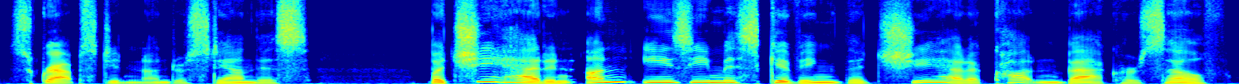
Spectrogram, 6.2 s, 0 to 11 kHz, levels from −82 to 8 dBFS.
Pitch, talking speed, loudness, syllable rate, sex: 185 Hz, 165 wpm, -21 LUFS, 4.6 syllables/s, female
